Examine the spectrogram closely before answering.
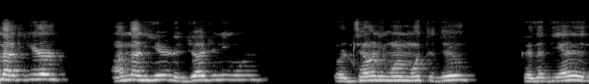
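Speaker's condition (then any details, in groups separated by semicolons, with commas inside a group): Quadriplegic cerebral palsy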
